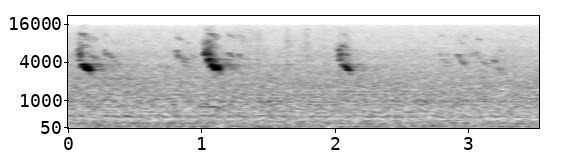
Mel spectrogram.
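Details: House sparrows in a park in Helsinki, Finland, in August 2013: three short, bright chirps about a second apart over a steady low rumble of background noise.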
